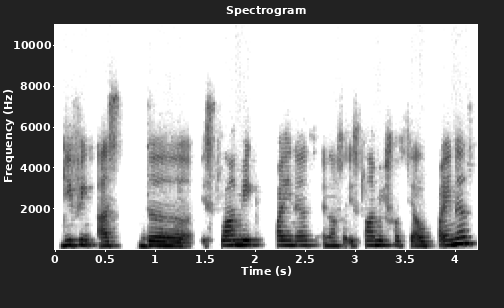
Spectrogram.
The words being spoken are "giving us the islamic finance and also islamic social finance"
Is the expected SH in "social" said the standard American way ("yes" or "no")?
no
